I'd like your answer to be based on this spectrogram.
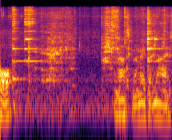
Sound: clanking

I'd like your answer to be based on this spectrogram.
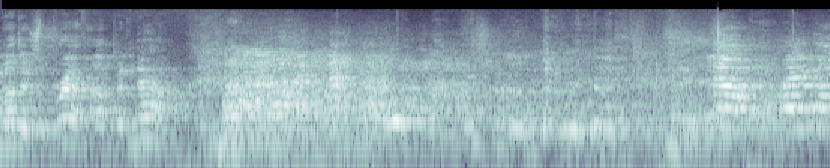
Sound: audience laughter

